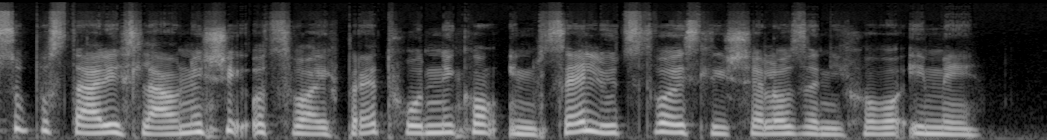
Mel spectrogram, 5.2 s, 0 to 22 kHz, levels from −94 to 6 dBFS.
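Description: Listening to the speech recording turned up nothing that stood out as a technical problem.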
